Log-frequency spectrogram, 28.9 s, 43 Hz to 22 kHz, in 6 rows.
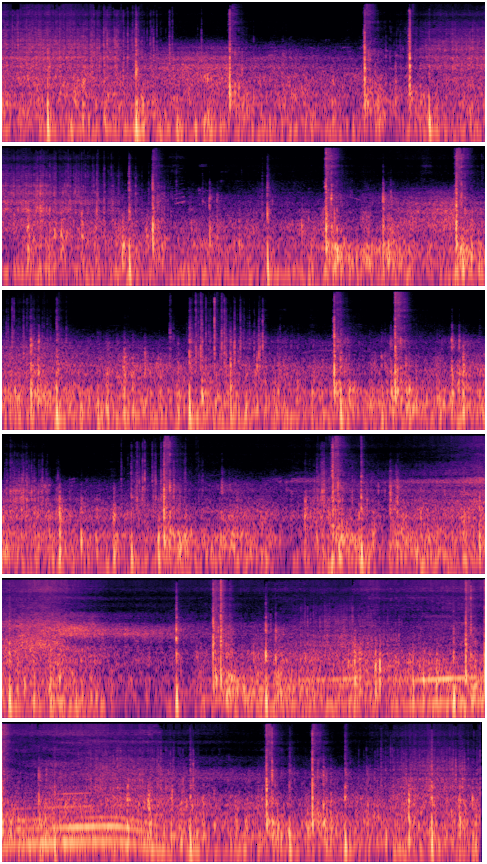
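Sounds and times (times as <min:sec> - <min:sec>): fireworks bangs: 0:00.0 - 0:28.9
low rumble of explosions: 0:00.0 - 0:28.9
hissing crackle: 0:14.8 - 0:28.9.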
